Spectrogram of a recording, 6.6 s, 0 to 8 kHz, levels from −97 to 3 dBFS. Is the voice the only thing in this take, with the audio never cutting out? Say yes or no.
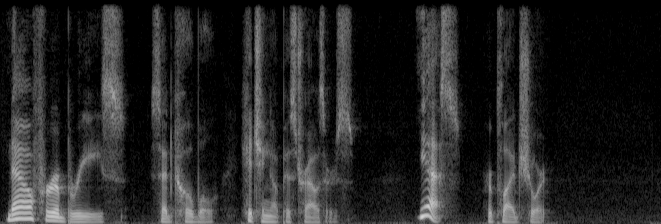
yes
